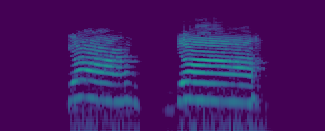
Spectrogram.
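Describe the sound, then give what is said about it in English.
A cat meows twice, both calls clear and drawn out with a brief pause between, the second louder and longer. “Oh, meow. Yeah. Wanna take a nap? Can't answer. You're busy.”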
